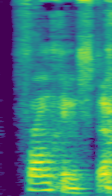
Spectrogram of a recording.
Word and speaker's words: Frankenstein: Young Frankenstein? Okay, so what's the name of the doctor? Well, Frankenstein. Frankenstein? It's pronounced Frankenstein.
